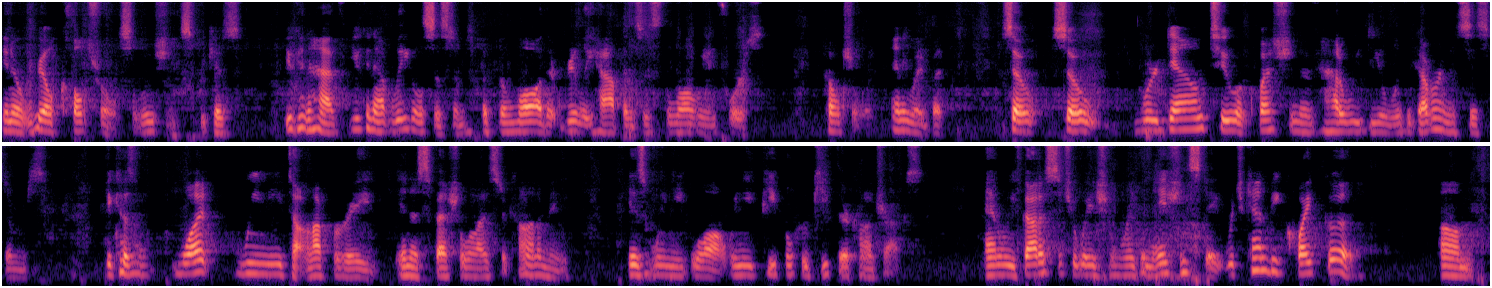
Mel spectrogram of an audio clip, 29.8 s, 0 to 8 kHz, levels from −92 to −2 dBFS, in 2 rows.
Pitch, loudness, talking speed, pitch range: 160 Hz, -32 LUFS, 160 wpm, 145-180 Hz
